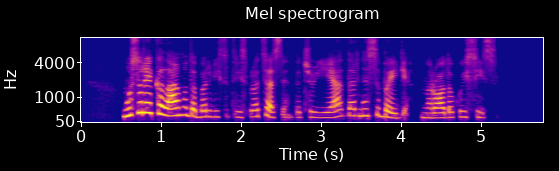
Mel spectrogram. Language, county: Lithuanian, Kaunas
